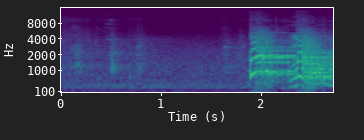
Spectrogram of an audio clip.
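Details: Pet Labrador Retriever Goku, coaxed to play with a toy, stays quiet with faint voices, then gives one or two loud ringing barks at the end.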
